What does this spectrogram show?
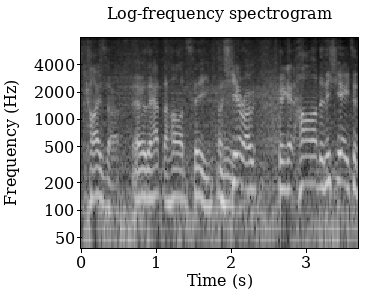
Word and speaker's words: Caesar: It wasn't Caesar, it was Kaiser.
